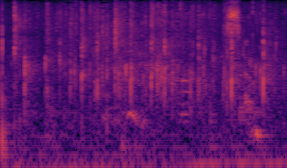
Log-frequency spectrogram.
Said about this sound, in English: Round of applause.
